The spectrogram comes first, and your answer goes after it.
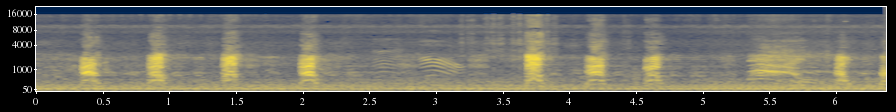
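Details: At a Working Dogs of America protection competition, Letty von Prufenpuden, a black German Shepherd aged 15 months, performs a P1 routine. Sharp single barks repeat about every half second, with a brief gap and a softer drawn-out sound near the end.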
